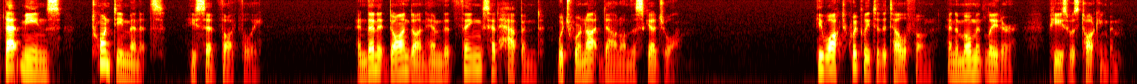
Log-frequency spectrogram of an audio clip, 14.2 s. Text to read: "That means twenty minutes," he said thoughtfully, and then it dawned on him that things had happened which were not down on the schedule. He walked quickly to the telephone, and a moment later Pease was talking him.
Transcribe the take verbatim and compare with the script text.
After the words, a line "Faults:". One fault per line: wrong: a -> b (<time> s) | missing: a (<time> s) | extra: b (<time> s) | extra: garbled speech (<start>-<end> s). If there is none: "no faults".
"That means twenty minutes," he said thoughtfully, and then it dawned on him that things had happened which were not down on the schedule. He walked quickly to the telephone, and a moment later Pease was talking him.
Faults:
no faults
